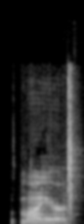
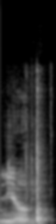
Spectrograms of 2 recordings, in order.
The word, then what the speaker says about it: Meyer: Meyer. Not Mir. You can say it how you want to.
